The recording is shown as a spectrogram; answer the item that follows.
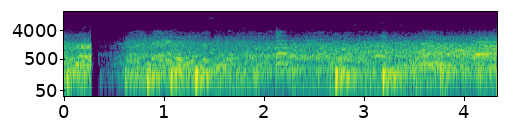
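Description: Heavy boots of a squad of riot police marching on paving stones, irregular low thuds, with voices in the background. The sound cuts out briefly a moment after the start.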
